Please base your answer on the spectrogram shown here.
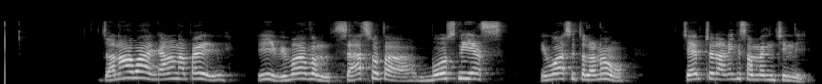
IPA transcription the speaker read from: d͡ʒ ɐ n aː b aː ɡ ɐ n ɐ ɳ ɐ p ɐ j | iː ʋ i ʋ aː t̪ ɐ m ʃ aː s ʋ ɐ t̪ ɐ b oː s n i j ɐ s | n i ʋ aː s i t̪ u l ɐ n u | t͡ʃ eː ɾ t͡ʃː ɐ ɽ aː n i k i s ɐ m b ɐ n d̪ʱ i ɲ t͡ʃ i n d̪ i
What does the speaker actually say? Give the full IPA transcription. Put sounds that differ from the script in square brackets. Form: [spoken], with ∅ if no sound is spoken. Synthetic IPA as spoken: d͡ʒ ɐ n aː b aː ɡ ɐ n ɐ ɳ ɐ p ɐ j | iː ʋ i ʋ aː [d̪] ɐ m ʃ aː s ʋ ɐ t̪ ɐ b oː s n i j ɐ s | n i ʋ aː s i t̪ u l ɐ n u | t͡ʃ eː ɾ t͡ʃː ɐ ɽ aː n i k i s ɐ m b ɐ n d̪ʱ i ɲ t͡ʃ i n d̪ i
